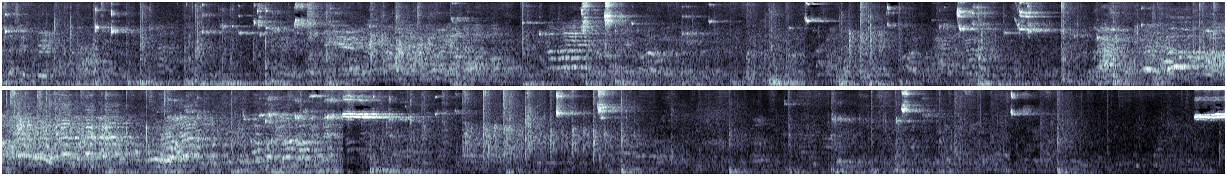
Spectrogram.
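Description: Basketball bouncing on a hardwood gym floor during play, with voices of players and spectators calling out, echoing in the hall; the calling is loudest about halfway through and fades near the end.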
